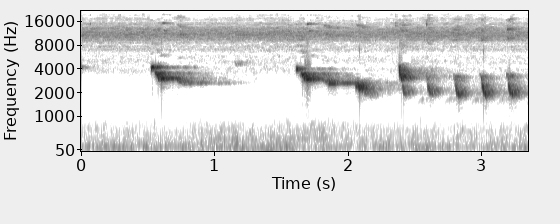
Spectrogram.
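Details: Late-night early-spring Northern mockingbird, mimicking other birds' calls, heard from a porch in rare silence: two long slurred downward whistles, then a quick run of five or six short repeated notes.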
